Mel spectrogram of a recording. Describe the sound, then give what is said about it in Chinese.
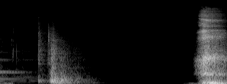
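A door being shut as a visitor walks out, a short rustling clunk followed after a pause by a loud, solid thud. “说完，他走了出去，关上了门。”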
